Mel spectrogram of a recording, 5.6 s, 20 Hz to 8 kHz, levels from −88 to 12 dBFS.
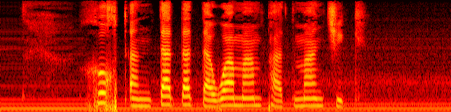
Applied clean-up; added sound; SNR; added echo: none; Microwave oven; 15 dB; none.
